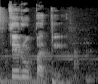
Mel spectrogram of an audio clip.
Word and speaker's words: Tirupati: And it's Tirupati, like the temple. Not Tirupati, not Tirupati, not Tirupati, Tirupati.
